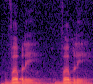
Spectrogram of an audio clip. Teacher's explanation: Trọng âm ở đây rơi vào âm đầu tiên, âm ver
